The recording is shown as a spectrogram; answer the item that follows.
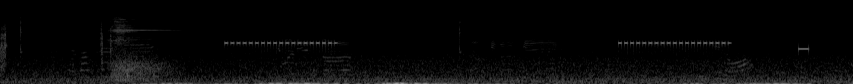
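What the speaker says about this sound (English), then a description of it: "Dead guy's cell phone's ringing" In the PS2 game Yakuza, a dead man's cell phone rings with two short electronic trill bursts separated by a pause, heard over low game ambience and occasional voices.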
